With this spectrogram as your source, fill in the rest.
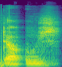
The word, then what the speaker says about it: Doge: They mentioned Doggy Coin. I know it's pronounced Doge.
